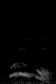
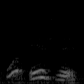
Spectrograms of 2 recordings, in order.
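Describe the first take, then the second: First: Startled and much higher, what is this; sudden surprise at a strange noise; surprised. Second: Said in the usual way. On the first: Real, not acted. Reader hears an odd sound, startled high question.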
